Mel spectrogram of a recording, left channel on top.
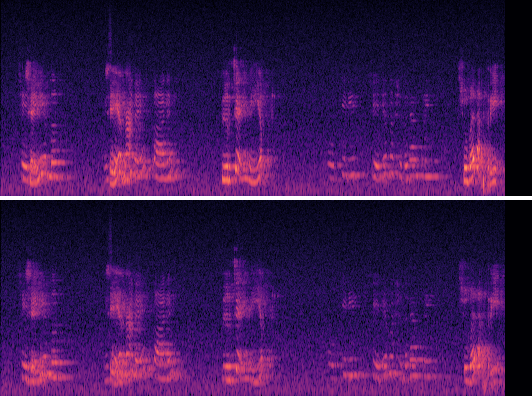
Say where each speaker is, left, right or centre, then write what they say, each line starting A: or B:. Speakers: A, on the left (about 35°); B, on the left (about 55°).
A: ശരിടി
B: ശരി
A: എന്നാ നീ
B: ശരി
A: ശ്രദ്ധിക്കണേ
B: എന്നാ
A: കാല്
B: തീർച്ചയായും നീയം
A: ഓക്കിടി ശരിയെന്ന ശുഭരാത്രി
B: ശുഭരാത്രി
